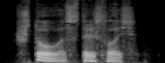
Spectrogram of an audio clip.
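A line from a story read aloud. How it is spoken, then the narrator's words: Quiet question. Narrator (Russian): тихо спросил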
